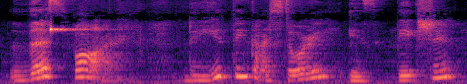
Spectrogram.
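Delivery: ordinary talk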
